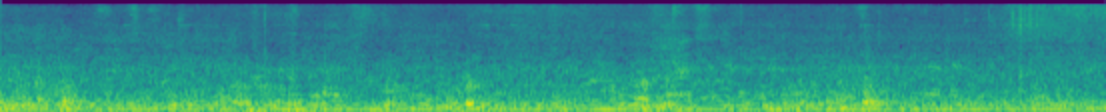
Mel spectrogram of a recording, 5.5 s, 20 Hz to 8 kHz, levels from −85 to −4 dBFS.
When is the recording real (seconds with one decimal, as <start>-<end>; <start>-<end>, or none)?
0.0-1.2; 2.4-2.9; 4.0-5.5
